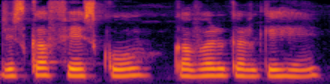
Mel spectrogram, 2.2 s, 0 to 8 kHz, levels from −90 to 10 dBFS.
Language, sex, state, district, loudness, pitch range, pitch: Hindi, female, Arunachal Pradesh, Longding, -18 LUFS, 195-205 Hz, 200 Hz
